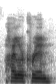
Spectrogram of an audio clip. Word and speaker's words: Hylar Kryn: This one, the Hylar Kryn, is correct my pronunciation? Yep, Hylar Kryn.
